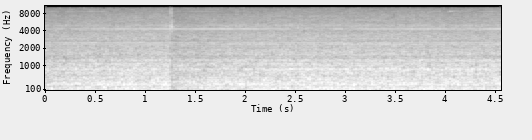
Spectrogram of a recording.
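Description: Twin Pratt & Whitney JT15D turbofans of a Cessna Citation I heard from inside the cockpit: a steady rushing noise with a thin high whine as the jet rolls along the runway.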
